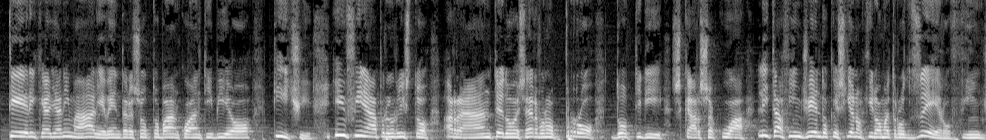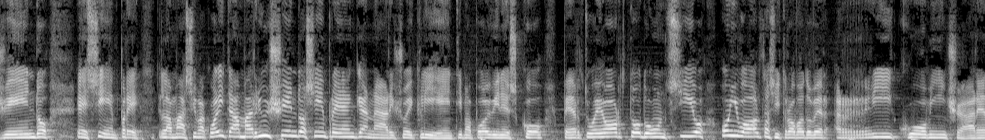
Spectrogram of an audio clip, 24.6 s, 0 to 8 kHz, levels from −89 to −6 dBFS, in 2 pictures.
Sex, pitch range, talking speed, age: male, 170-220 Hz, 125 wpm, 60-79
